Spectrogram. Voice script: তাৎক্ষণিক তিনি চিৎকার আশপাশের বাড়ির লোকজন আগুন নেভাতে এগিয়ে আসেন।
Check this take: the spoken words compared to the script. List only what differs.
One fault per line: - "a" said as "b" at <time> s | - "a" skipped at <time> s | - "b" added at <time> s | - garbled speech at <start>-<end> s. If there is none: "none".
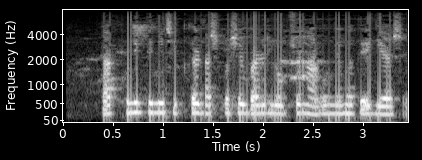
none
